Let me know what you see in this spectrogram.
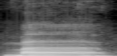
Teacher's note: Nada pertama adalah suara tinggi, datar, dan panjang. Nada pertama ini memiliki penanda kayak strip dia.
